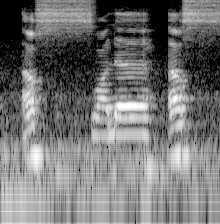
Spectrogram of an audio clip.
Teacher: Bermaksud sad itu adalah huruf yang tebal, berdesir dan berangin. Maka desiran sad adalah yang paling kuat.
